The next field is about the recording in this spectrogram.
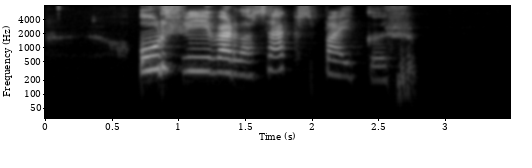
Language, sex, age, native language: Icelandic, female, 8, Icelandic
